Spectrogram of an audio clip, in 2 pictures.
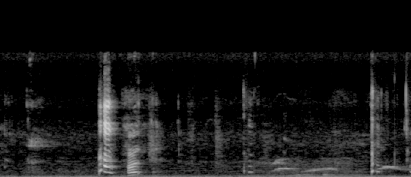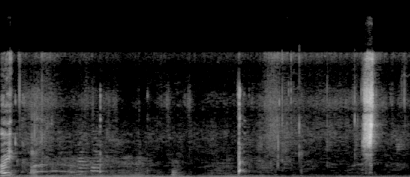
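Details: Hiccups: several sharp, abrupt catches of breath at irregular intervals amid quiet background noise and faint talk.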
